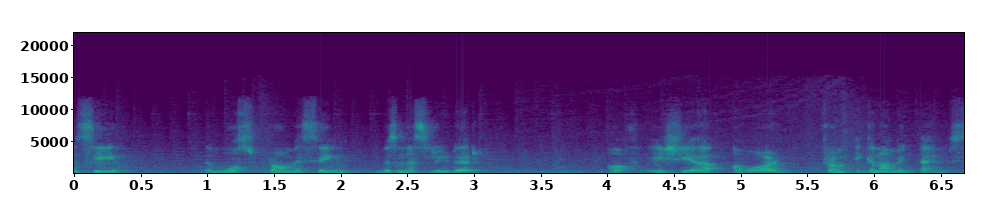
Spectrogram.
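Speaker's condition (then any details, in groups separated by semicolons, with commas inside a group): No condition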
